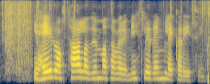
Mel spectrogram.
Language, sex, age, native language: Icelandic, female, 40-49, Icelandic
